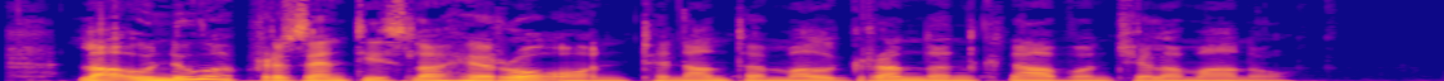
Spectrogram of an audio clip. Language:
Esperanto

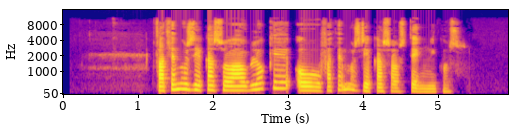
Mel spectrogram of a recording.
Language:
Galician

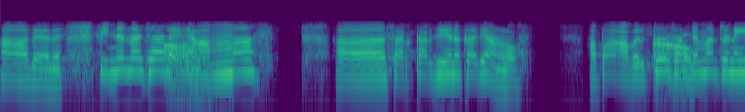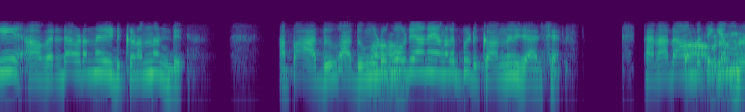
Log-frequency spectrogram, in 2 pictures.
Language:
Malayalam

